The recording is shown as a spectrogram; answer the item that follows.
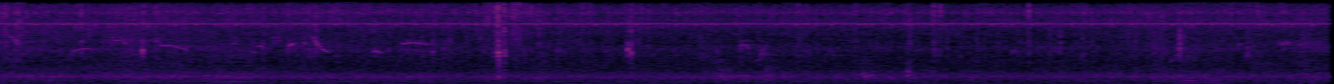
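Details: Continuous buzzing from a courting pair of red mason bees (Osmia rufa), a dense even drone with soft tonal bands underneath and a few scattered clicks.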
